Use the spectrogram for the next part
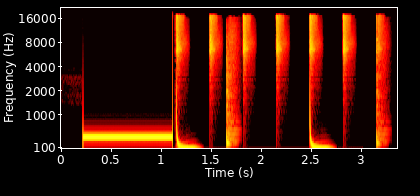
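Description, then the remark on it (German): A steady, loud beep tone holds for about a second, followed by a quick, irregular run of about eight sharp percussive hits, some with deep thumps. No one speaks. “Und ich würde sagen, damit legen wir auch gleich nach dem Piepton los.”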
